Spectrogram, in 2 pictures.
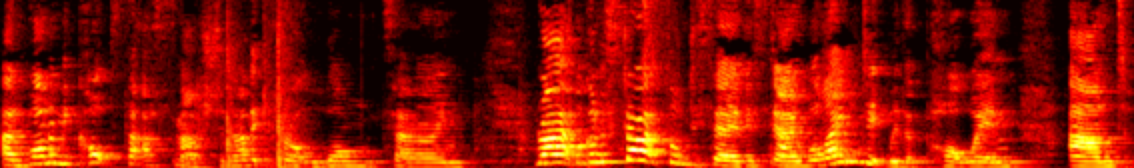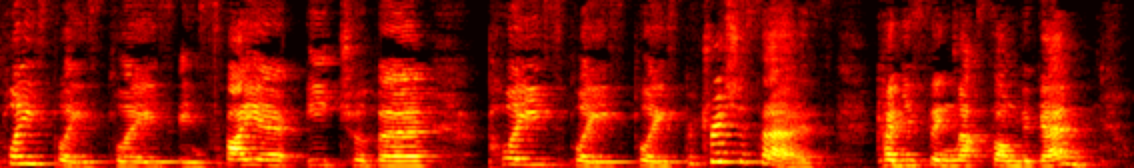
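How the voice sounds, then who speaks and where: A woman's fairly high-pitched voice with audible room echo. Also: lively intonation, moderate pace. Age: 40s. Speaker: online video host, agony aunt. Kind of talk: casual live-stream chat. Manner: chatty, rambling.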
